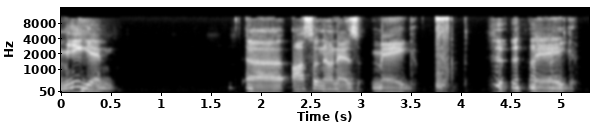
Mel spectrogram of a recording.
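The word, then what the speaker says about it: M3GAN: Megan? How do you pronounce it? – It's Megan, but I'm calling it Mithrigan because that's what it says.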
